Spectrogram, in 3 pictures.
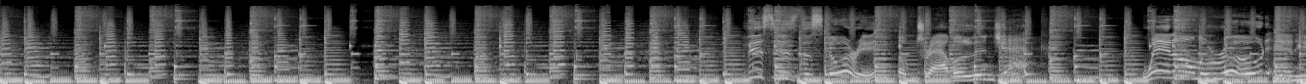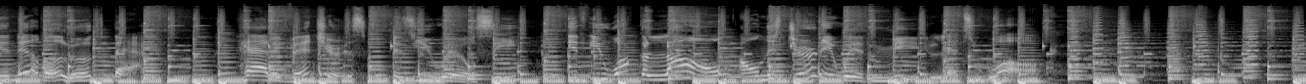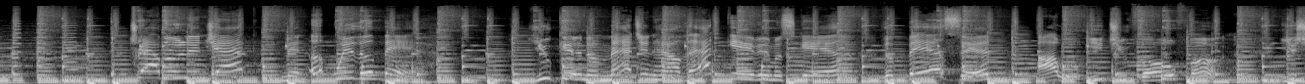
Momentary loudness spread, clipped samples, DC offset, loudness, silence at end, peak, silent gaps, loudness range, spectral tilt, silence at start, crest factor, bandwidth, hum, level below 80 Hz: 5 LU; under 0.1%; under 0.1%; -15 LUFS; 0 s; 0 dBFS; none; 3 LU; -4.5 dB/octave; 0 s; 14 dB; 17.5 kHz; none; -24 dBFS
